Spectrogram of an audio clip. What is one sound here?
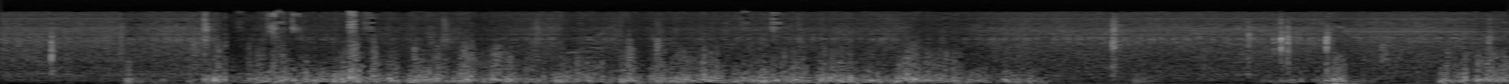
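Strong wind gusts and buffets loudly outdoors.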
